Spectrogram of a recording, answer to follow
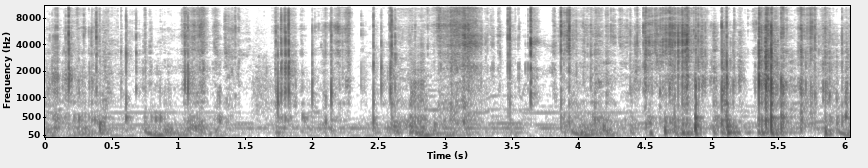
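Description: Cardboard packaging being torn and peeled open by hand: irregular tearing and crinkling with scattered small clicks, busier about halfway through and again near the end. The package is stiff and hard to open.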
